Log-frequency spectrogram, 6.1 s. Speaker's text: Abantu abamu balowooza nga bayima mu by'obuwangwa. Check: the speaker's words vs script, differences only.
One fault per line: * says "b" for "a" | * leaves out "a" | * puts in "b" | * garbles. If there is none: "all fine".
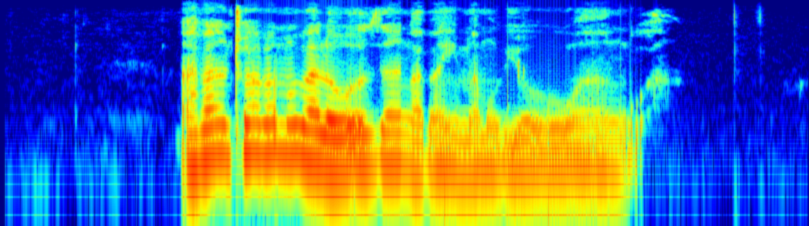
all fine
